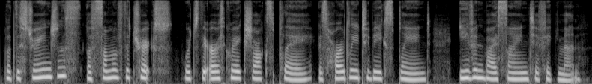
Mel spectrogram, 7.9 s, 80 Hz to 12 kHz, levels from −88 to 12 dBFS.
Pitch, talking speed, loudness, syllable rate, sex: 245 Hz, 165 wpm, -17 LUFS, 4.6 syllables/s, female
